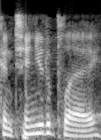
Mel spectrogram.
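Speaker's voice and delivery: plain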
